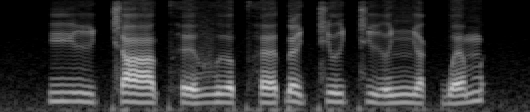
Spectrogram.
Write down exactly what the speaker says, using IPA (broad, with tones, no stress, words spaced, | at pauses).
ji˨˩caː˨˩ t̪ʰe˨˩˨vɨ˨˩ə̯t̪ʰɛ˨˩˦ɗɛ˨˩ cɨ˨˩ci˨˩˨ə̯ ɲa˨˩k̚wɛ˧˥m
